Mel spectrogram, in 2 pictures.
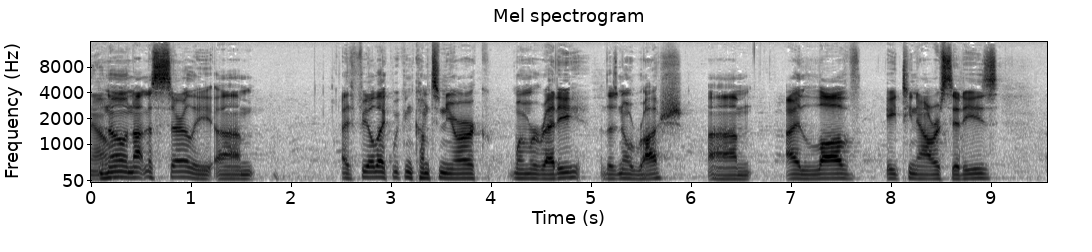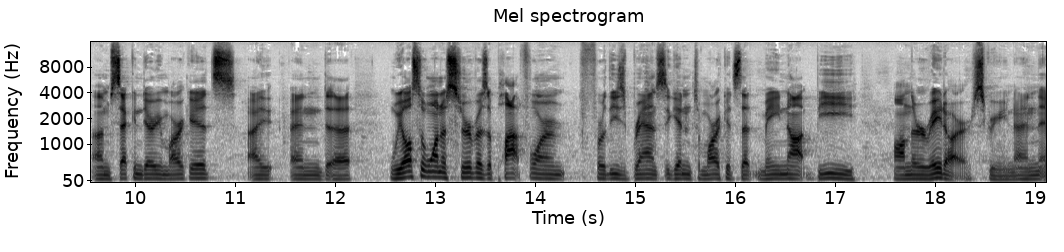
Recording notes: This episode was recorded in front of a live audience at the ICSC New York Deal Making conference.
